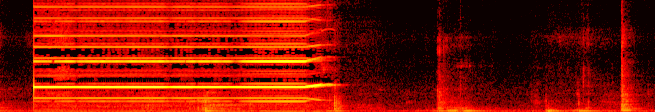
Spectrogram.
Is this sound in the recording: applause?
no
